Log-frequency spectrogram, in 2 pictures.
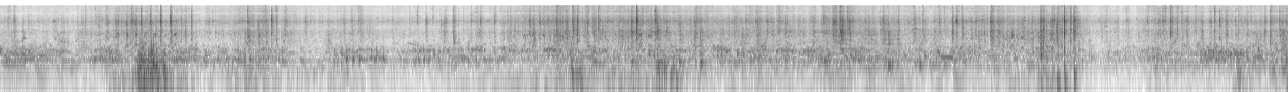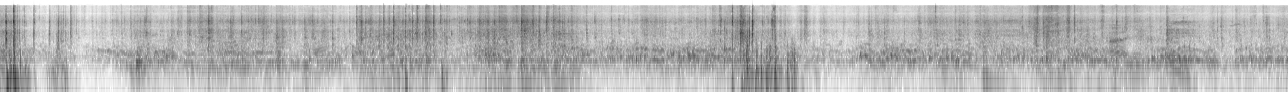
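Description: Many domestic pigeons cooing together without a break, a dense overlapping murmur of low calls. A few short thumps cut through it, the loudest about sixteen seconds in.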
